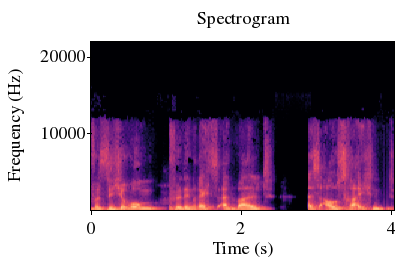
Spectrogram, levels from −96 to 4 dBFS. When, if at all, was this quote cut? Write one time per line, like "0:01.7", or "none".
0:01.0
0:02.9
